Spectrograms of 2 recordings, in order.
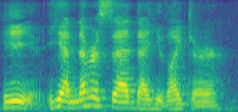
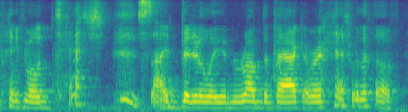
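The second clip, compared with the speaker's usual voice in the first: usual speaking voice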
